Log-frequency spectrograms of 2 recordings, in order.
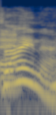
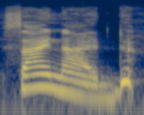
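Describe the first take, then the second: First: The D sound is dropped or barely heard. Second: The D sound is clearly pronounced. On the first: The speaker calls it wrong. "you're just not enunciating the D" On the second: The speaker calls it right.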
